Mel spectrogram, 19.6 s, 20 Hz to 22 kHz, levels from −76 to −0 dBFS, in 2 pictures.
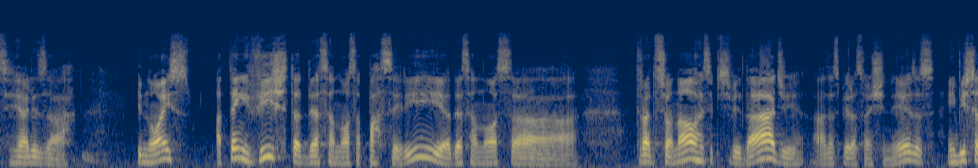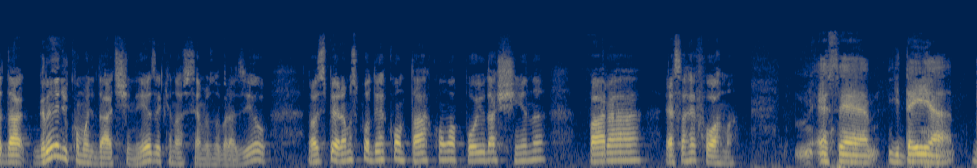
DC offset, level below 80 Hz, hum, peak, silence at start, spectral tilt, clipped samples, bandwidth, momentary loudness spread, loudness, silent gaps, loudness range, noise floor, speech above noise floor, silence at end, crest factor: under 0.1%; -52 dBFS; none; -2 dBFS; 0 s; -4.5 dB/octave; under 0.1%; 11.5 kHz; 13 LU; -23 LUFS; none; 4 LU; -48 dBFS; 25 dB; 0 s; 20 dB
